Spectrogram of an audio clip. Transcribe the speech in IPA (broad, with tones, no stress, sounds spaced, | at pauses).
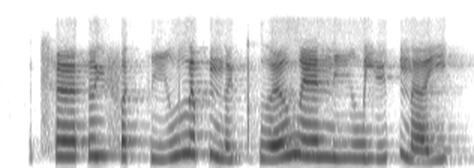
t͡sʰ œː˨ h ɵ˧ ɥ f ɐ˧ k̚ f iː˨˥ w l ɐ˥ p̚ ŋ ɵ˨˥ ɥ kʷʰ œː˨˥ w ɛː˧ n̪ iː˨ w j yː˨˥ p̚ n̪ ɐ˨˥ j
